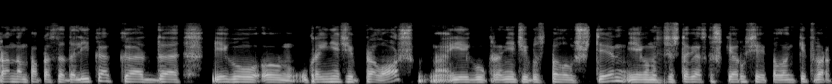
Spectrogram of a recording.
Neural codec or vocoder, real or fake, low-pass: none; real; 7.2 kHz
